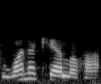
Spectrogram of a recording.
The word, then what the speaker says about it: Huana Ke Aloha: I'm gonna attempt right now to pronounce the name of your album. It's Huana Ke Aloha. Is that right? Yeah, Huana Ke Aloha.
